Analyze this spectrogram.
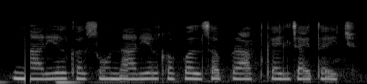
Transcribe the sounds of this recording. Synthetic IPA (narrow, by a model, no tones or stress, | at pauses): naːɾijəlkasoːnnaːɾijəlkapʰəlsəpɾaːp̚t̪kəɪld͡ʒaːjt̪əjt͡ʃʰ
